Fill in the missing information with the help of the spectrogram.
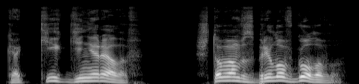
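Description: A man's voice: mid-range voice, lively intonation, a little slow, a little mellow, dry recording, studio quality. A man reading an audiobook voices a curt, irritable male spy posing as a captain, talking dismissively.

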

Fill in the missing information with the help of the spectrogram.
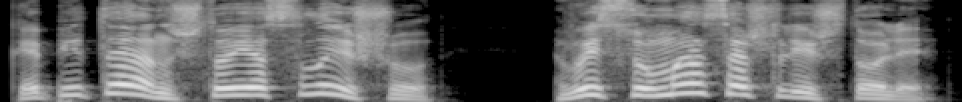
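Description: A man voicing a proud, quick-tempered young king in an audiobook reading, haughty and sharp. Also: a little high, sing-song, no room sound, clean studio sound. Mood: furious. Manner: haughty, raising his voice in anger. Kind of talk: audiobook character voice.

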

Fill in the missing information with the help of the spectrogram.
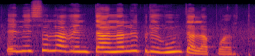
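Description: Lively rural storytelling woman. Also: extremely high pitch, normal speed. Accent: northern Uruguayan border. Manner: animated, repetitive storytelling mixing Spanish and Portuguese words. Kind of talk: folk tale told aloud. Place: rural home.

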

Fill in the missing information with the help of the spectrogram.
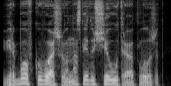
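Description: A man's voice: mid-range voice, a little fast, a little mellow, no room sound, studio quality, close to an everyday voice. A man reading a weary, curt father. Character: weary grieving father, a stern settlement man. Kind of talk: audiobook character reading.

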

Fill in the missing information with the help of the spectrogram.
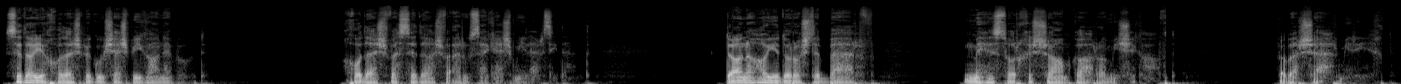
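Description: A man reading a literary short story aloud in slow, measured audiobook narration. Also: a bass voice, little pitch movement, husky, no room sound, clean studio sound.

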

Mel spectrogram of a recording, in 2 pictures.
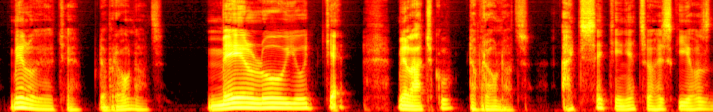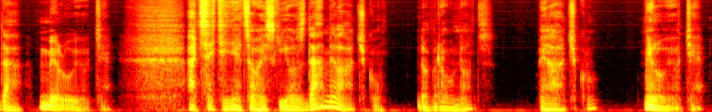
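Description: Audiobook: male reader as shy, touchy young man, hushed and curt. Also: deep voice, pitched below the performer's own voice. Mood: whispered tender.

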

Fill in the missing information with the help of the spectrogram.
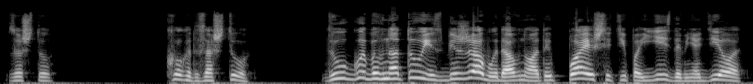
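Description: A woman voicing a calm, lisping male savage who talks slowly and flatly. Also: on the low side, no room sound, clean studio sound, natural voice. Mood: gruff. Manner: slow, flat delivery with a lisp. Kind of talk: audiobook reading.

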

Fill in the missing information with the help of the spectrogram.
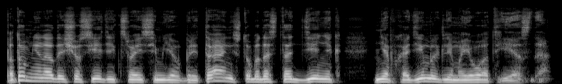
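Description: A man's voice: on the low side, a little fast, mellow, no echo, clean studio sound, natural voice. A man voicing a boastful, good-natured musketeer who talks grandly and plays melancholy.

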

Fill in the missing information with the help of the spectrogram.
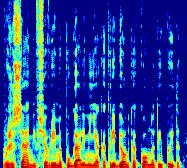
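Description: Brief: male reader doing a scared, pleading young captive woman, pitched up, shaky. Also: a little fast, a little mellow, dry recording, studio quality, natural voice. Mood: frightened. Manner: trembling, pleading.

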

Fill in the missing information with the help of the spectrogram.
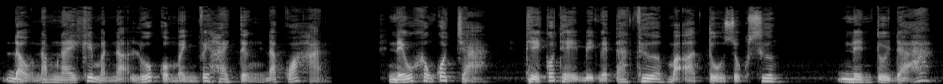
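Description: A man voicing a remorseful old peasant father who confesses in a trembling, halting way. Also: fairly low pitch, very animated.

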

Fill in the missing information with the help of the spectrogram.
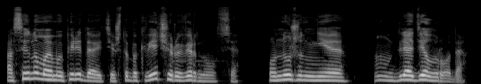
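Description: A woman voicing an older male head of a noble clan in an audiobook, calm and slightly drawn-out. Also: lowish voice, no room sound, close to an everyday voice. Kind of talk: audiobook character voice.

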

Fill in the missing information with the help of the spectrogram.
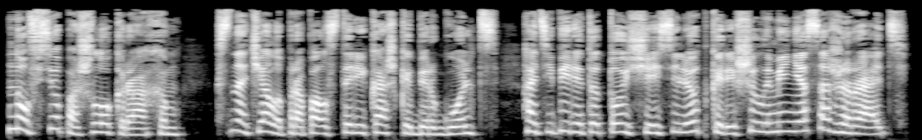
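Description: A woman's voice: on the high side, no echo, studio quality, pitched above the performer's own voice, natural voice. A woman voicing a sly male talking cat who is frightened and pleading. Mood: confiding. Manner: pleading and fast when scared.

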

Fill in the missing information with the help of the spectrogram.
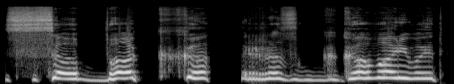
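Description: A timid, hungover palace guard in a fairy-tale audiobook whines and wails his excuses, as a woman reader puts him on. He pleads slowly, drawing out each phrase in a raised voice. The sound is dry and close. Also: high-pitched, dark tone, no room sound, heavily acted. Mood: whining. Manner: whining, wailing, slow drawn-out pleading.

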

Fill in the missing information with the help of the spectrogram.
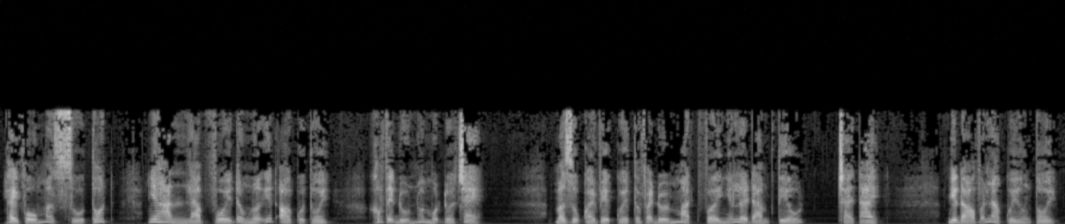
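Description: A woman tells a first-person story in a soft, measured and heartfelt manner. Her voice sits at an ordinary middle pitch with a husky, breathy grain. The recording is dry and close, with no room sound. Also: no room sound.

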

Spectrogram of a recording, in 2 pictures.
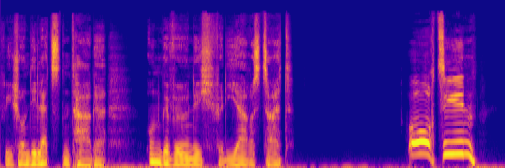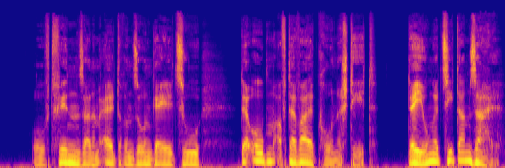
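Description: Lively male audiobook narrator. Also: fairly low pitch, no echo, studio quality. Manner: expressive storytelling. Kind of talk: scripted narration.

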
